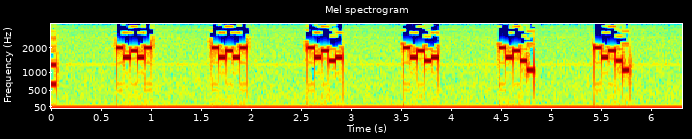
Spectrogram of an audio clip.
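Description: Five-tone selective call (ZVEI), heard as quick runs of five tones, tones of about 70 ms. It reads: 85758 85758 85745 85745 85741 85741
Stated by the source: ZVEI five-tone selective call received by SDR.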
